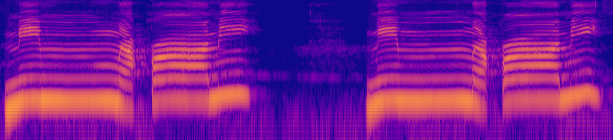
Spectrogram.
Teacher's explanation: دو حرکت کی مقدار ہم نے غنّے کے ساتھ پڑھنا ہے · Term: ادغام مع الغنّہ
